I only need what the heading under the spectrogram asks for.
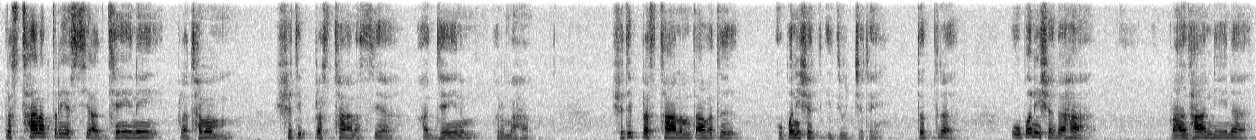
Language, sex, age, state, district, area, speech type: Sanskrit, male, 30-45, Karnataka, Kolar, rural, spontaneous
